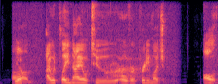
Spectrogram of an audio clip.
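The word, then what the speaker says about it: Nioh: You got Nio and Nio2. I think they're pronounced Neo. Whatever. I call him Nio because it pisses people off and I think it's funny.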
